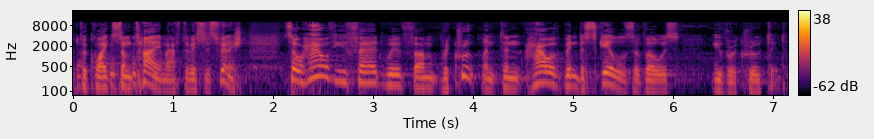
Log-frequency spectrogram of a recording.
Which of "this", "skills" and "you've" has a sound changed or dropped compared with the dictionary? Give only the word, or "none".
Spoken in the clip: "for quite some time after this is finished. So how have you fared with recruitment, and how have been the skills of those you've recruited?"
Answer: none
